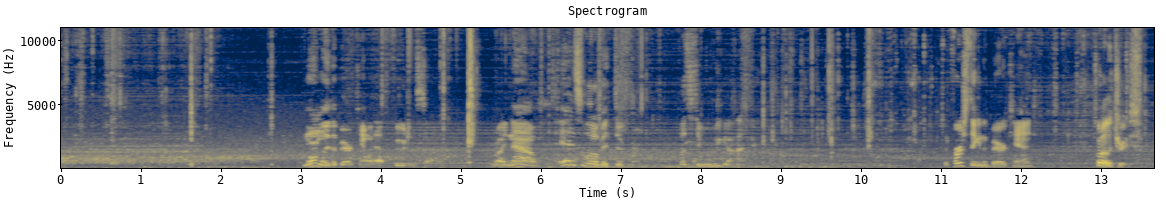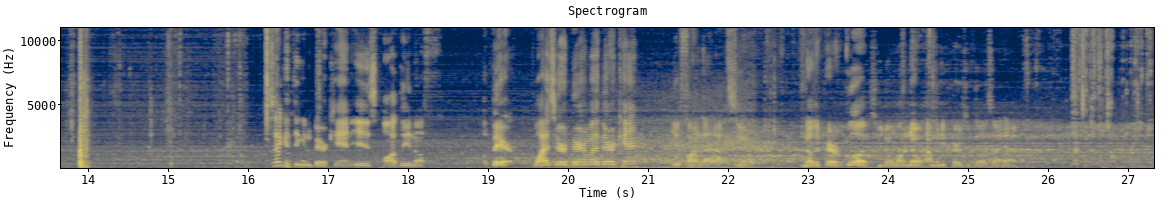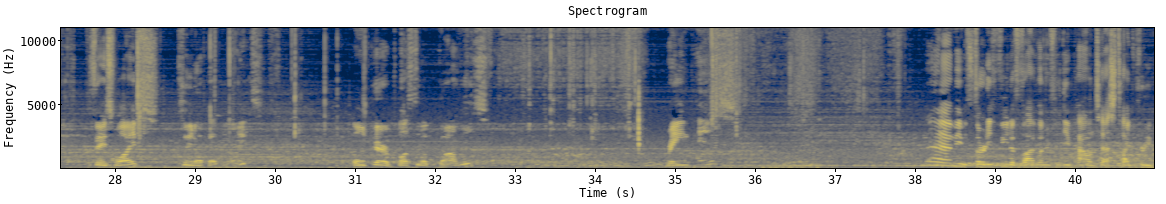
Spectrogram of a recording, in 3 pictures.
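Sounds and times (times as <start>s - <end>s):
distant highway traffic: 0.0s - 40.9s.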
